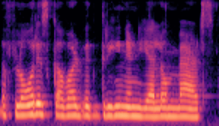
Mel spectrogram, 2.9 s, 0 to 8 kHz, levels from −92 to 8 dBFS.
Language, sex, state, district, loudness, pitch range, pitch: English, female, Karnataka, Bangalore, -14 LUFS, 155-175 Hz, 170 Hz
